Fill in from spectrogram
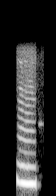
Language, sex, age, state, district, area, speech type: Manipuri, female, 45-60, Manipur, Churachandpur, urban, conversation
